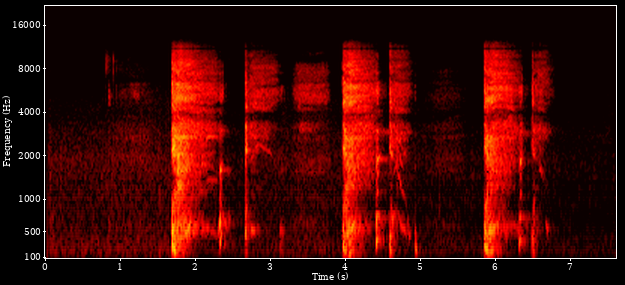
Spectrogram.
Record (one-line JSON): {"three_cough_length": "7.6 s", "three_cough_amplitude": 15821, "three_cough_signal_mean_std_ratio": 0.36, "survey_phase": "beta (2021-08-13 to 2022-03-07)", "age": "45-64", "gender": "Female", "wearing_mask": "No", "symptom_shortness_of_breath": true, "symptom_fatigue": true, "symptom_onset": "12 days", "smoker_status": "Never smoked", "respiratory_condition_asthma": false, "respiratory_condition_other": false, "recruitment_source": "REACT", "submission_delay": "2 days", "covid_test_result": "Negative", "covid_test_method": "RT-qPCR", "influenza_a_test_result": "Negative", "influenza_b_test_result": "Negative"}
